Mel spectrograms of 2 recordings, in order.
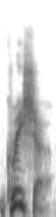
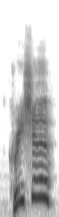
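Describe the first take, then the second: First: Said in the usual way. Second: "Grisha" much higher, puzzled; puzzled question. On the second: Real, not acted. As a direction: ask "Grisha?" as if the name makes no sense. Questioning the name.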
